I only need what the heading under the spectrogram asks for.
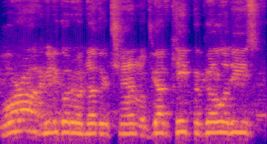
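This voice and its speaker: The audio is poor as this Canadian man races through live CB radio chat and call-outs in a high voice with little pitch movement. Friendly and informal, he keeps repeating call signs and channel numbers.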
